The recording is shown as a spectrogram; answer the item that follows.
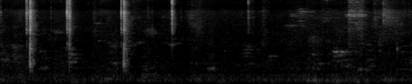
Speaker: mas o barulho que eu tava escutando onde é que era achei que era rolamento não era rolamento não era só o o esticador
